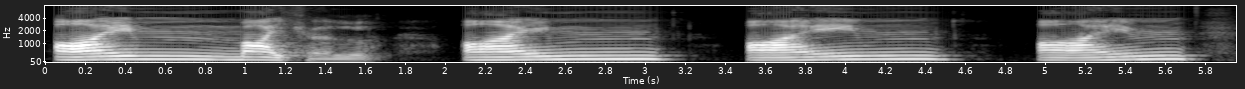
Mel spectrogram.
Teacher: make sure when you come up you're making that M sound for enough time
